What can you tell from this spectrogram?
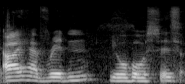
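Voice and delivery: normal talking voice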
